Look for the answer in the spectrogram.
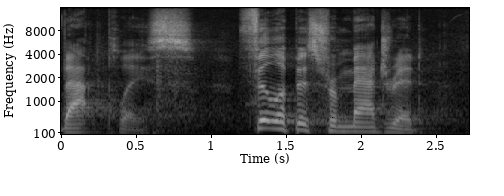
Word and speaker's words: Madrid: I looked up on the census in Madrid. Yeah, apparently that's how you say it.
